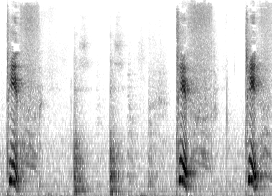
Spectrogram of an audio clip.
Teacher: Lưỡi để giữa hai răng thổi ra âm thờ.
